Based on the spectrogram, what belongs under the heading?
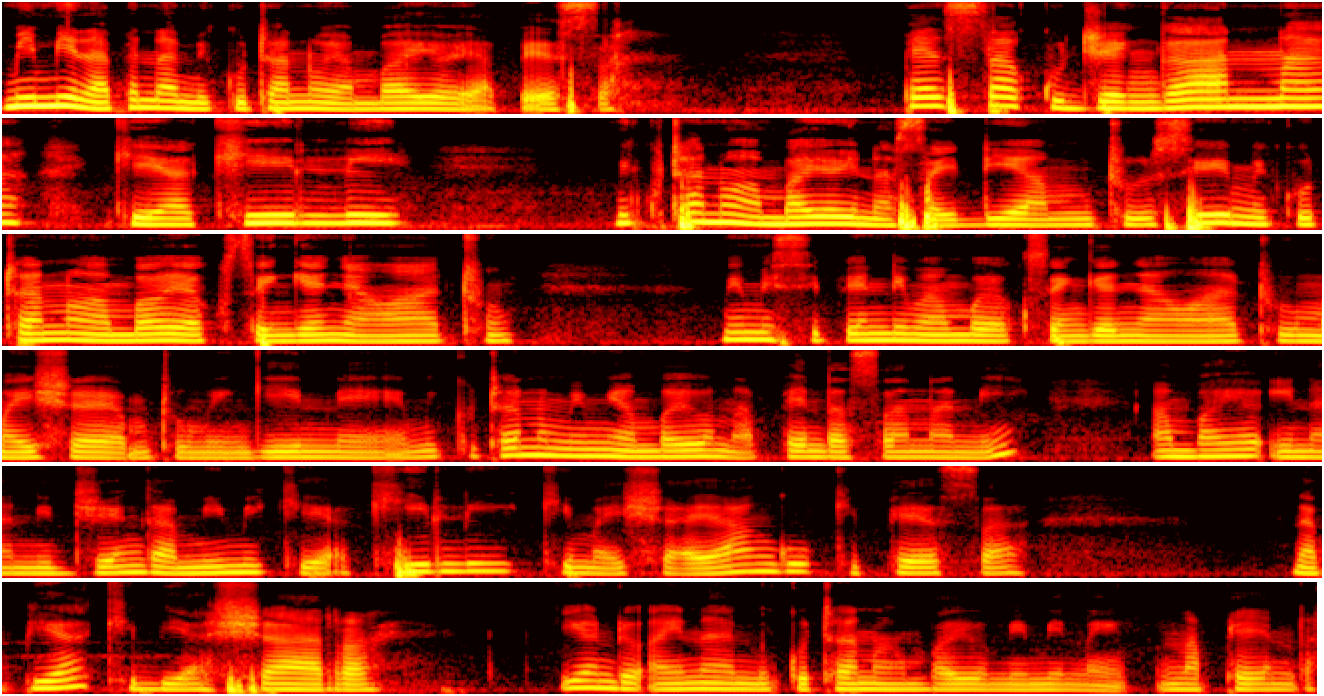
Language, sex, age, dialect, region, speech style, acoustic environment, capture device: Swahili, female, 18-24, Kenya - Mombasa, Kenya, relaxed, silence, desktop / Linux / Chrome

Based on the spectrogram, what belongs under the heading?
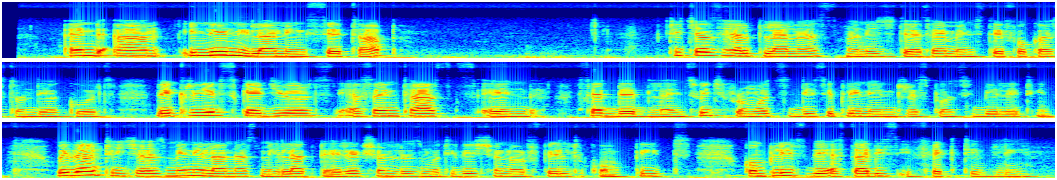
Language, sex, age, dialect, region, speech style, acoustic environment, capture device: Swahili, female, 18-24, Kenya - Mombasa, Kenya, relaxed; focused, silence, mobile / Linux / Chrome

